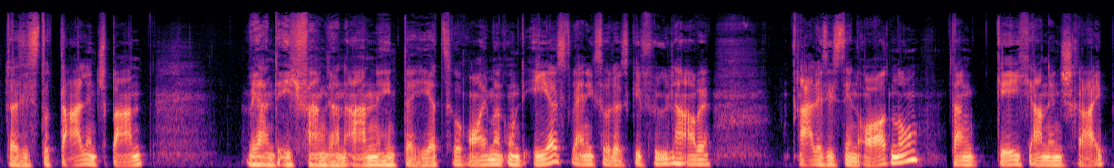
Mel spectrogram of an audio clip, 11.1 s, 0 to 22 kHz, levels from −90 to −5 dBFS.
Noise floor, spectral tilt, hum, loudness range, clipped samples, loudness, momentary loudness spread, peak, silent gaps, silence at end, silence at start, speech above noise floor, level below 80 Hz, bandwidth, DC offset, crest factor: -53 dBFS; -5.5 dB/octave; none; 2 LU; under 0.1%; -19 LUFS; 6 LU; -2 dBFS; none; 0.1 s; 0.05 s; 35 dB; -40 dBFS; 16 kHz; under 0.1%; 16 dB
